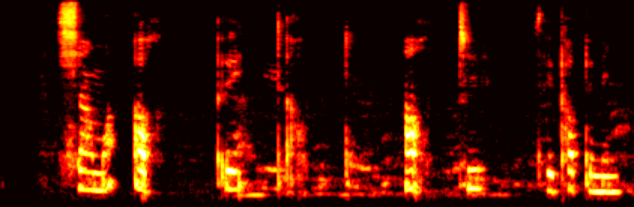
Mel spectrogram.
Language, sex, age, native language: Icelandic, male, 9, Icelandic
